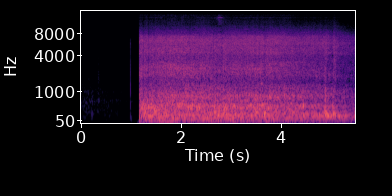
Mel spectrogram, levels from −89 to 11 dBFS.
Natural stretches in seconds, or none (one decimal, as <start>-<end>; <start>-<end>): 1.6-2.3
